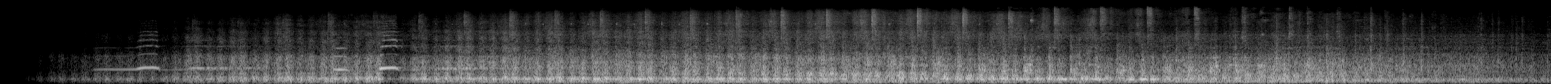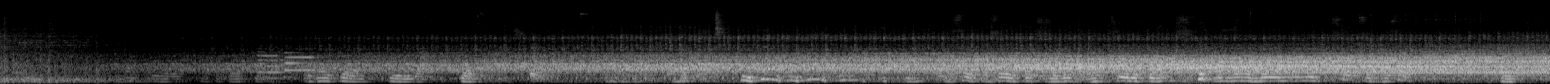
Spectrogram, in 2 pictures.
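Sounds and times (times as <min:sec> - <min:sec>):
wheels clattering over rail joints: 0:00.6 - 0:31.0
train whistle blasts: 0:01.0 - 0:02.6, 0:03.3 - 0:04.8, 0:18.0 - 0:18.8.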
